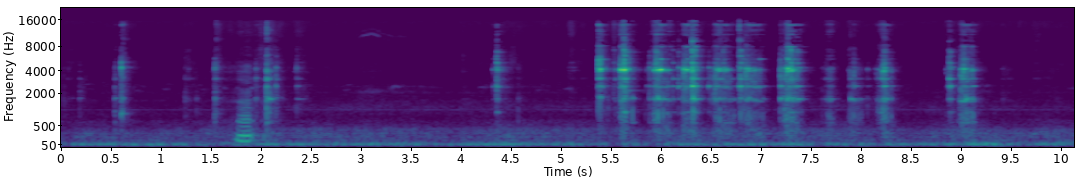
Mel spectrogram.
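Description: Metal parts of a pipe wrench click and clatter as they are handled.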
